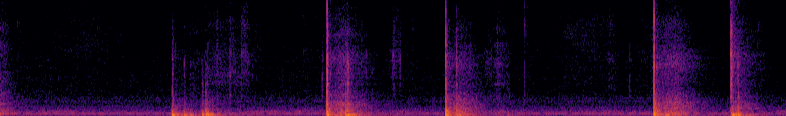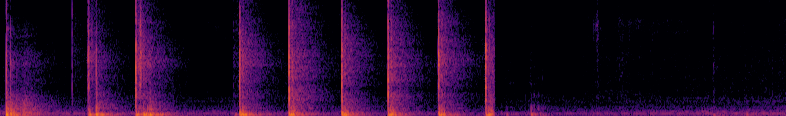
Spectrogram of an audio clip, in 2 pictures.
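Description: Hands and fingernails tapping and knocking against a hard black cylindrical milk frother and mug on a counter. A few separate knocks come first, then a quick run of about a dozen taps, each with a short ring.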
